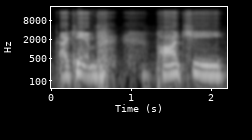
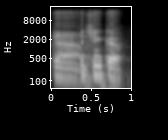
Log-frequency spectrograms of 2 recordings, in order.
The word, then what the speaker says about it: pachinko: work developing software for Paunchy slot machines. Is that how you pronounce that? It's pretty much like Pachinko. Yeah, pachinko. Yeah.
